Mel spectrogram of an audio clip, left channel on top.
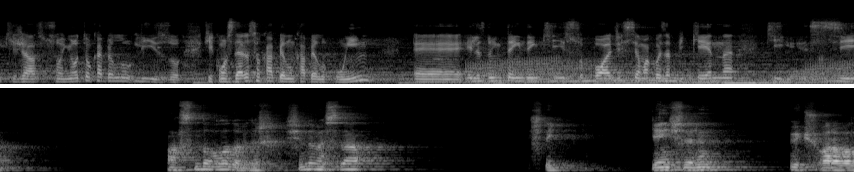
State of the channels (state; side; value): different; both; correlation -0.01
